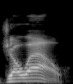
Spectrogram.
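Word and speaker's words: João: It's pronounced Joao. Brazilians, where you at? No, there's a few people here. Almost sounds like Joel.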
